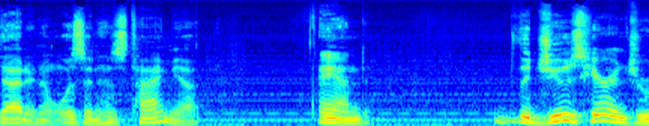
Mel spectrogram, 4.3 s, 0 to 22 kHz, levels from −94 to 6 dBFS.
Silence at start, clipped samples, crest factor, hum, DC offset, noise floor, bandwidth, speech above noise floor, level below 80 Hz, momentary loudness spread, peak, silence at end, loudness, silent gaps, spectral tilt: 0 s; under 0.1%; 18 dB; none; under 0.1%; -57 dBFS; over 20 kHz; 26 dB; -62 dBFS; 14 LU; -16 dBFS; 0 s; -31 LUFS; none; -4.5 dB/octave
